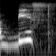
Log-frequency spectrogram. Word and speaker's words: bus: keselamatan dalam bis nah ini bus tulisannya adik-adik tapi kita biasanya bacanya bis ya melakukan perjalanan dengan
